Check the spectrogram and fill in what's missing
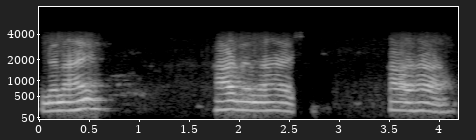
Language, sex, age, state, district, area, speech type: Maithili, female, 60+, Bihar, Begusarai, rural, conversation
